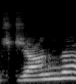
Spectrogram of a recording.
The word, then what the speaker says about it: genre: So, type, what by type we mean the genre of books, or yeah. genre can also refer to music or movies, different types of it. For example, the pronunciation of genre is a little bit strange.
